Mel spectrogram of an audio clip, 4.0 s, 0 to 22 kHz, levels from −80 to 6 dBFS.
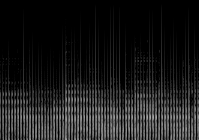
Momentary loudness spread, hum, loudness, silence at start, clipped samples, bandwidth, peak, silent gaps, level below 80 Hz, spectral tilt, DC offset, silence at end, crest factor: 5 LU; none; -33 LUFS; 0.05 s; under 0.1%; over 20 kHz; -16 dBFS; none; -46 dBFS; -7 dB/octave; under 0.1%; 0 s; 16 dB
